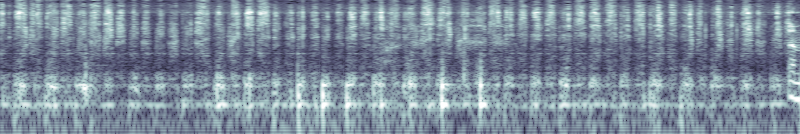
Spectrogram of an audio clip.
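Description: Scratch-off lottery ticket's coating being scraped off with a small red scratcher, in quick, rapid back-and-forth strokes.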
